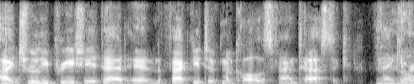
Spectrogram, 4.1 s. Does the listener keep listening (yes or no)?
no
